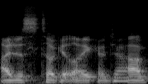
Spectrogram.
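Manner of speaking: soft voice, cracking and breaking partway through. Speaker talking with another speaker about bowling, voice cracking. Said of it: "that voice crack".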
